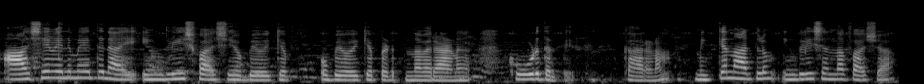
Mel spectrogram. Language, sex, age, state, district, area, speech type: Malayalam, female, 18-30, Kerala, Kollam, rural, spontaneous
